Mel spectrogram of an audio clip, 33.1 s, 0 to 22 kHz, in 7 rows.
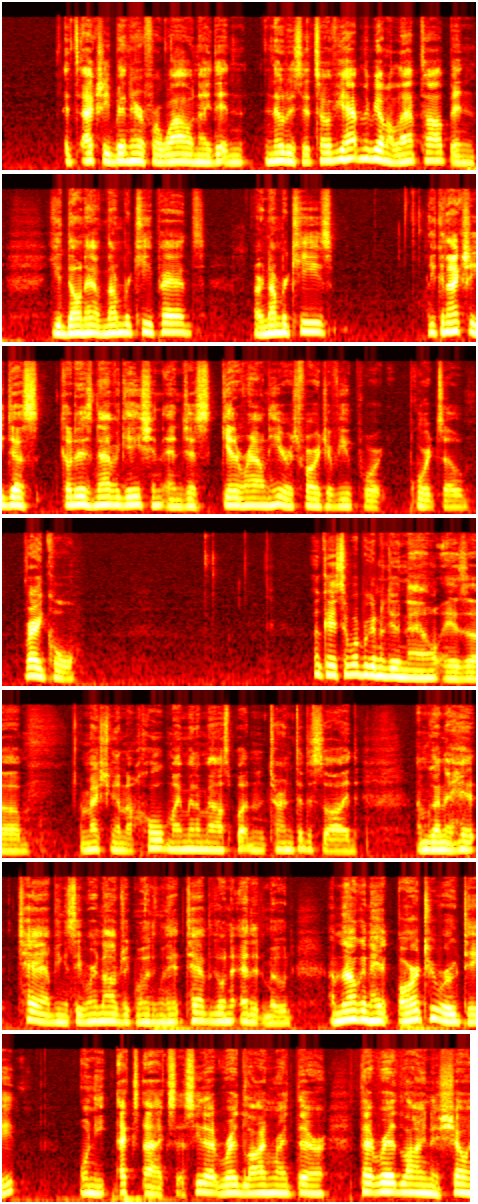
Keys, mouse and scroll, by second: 8.9-10.6 drag, 11.9-13.8 drag, 20.3-22.2 middle drag, 25.3 Tab, 27.7 r.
